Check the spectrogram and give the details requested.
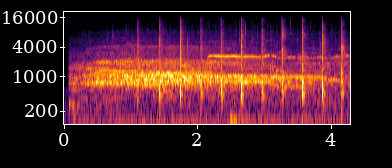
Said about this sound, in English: I want to give all of the Kuumba babies a round of applause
